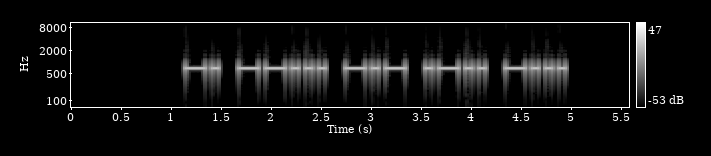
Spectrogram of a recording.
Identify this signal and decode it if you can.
Morse code, heard as a keyed tone, about 18 wpm, 700 Hz. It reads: N7KLB
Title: Speed Racing - USA 1x3 Call Signs 15wpm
